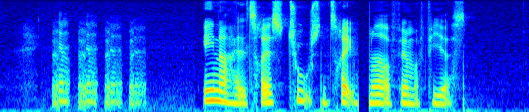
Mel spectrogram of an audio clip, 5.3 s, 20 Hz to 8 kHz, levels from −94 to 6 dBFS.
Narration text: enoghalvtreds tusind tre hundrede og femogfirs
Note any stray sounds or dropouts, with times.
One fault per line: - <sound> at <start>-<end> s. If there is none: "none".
- laugh at 0.5-1.5 s
- dropout at 3.6-3.7 s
